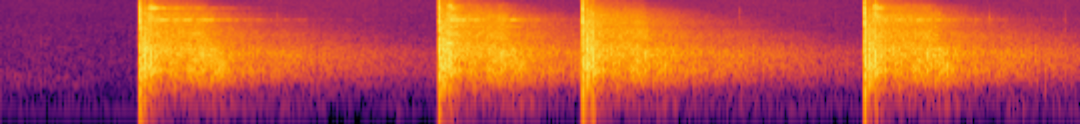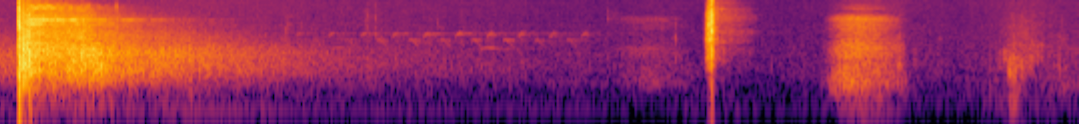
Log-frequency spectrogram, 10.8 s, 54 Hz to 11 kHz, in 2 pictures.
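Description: Five shots from a 9mm Colt Competition 1911 pistol, fired about one to one and a half seconds apart, each leaving a long echo tail and a brief high ring. A single sharp click comes a few seconds after the last shot.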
